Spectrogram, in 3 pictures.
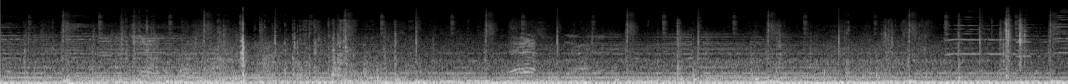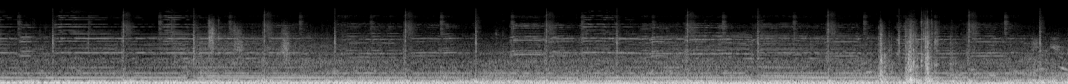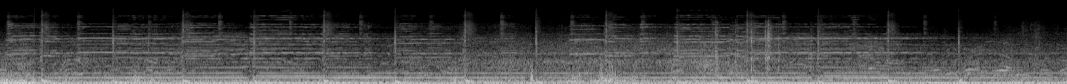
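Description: Background music over a steady low rumble.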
